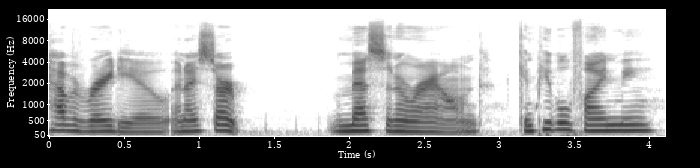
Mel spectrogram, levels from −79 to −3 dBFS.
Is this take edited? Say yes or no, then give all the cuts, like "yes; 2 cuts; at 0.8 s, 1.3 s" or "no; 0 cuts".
no; 0 cuts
